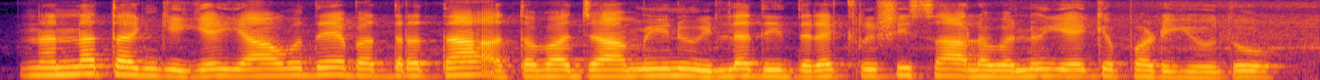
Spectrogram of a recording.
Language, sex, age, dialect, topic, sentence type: Kannada, female, 18-24, Coastal/Dakshin, agriculture, statement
